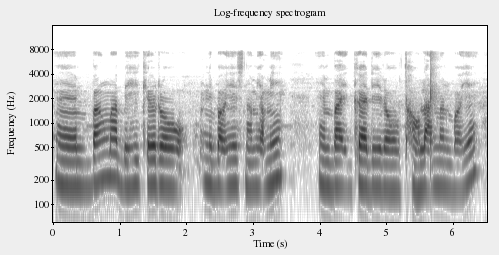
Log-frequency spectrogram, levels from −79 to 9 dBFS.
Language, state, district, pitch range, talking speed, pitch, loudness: Kokborok, Tripura, West Tripura, 165-180 Hz, 120 wpm, 170 Hz, -18 LUFS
